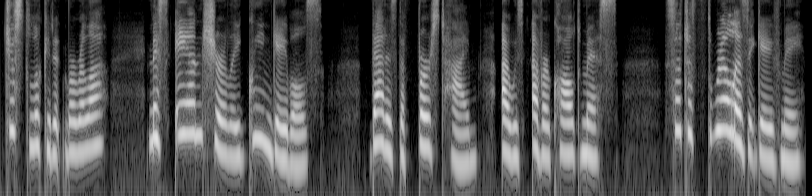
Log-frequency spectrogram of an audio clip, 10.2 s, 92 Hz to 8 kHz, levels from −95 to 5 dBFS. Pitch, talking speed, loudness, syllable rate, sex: 265 Hz, 160 wpm, -18 LUFS, 4.3 syllables/s, female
